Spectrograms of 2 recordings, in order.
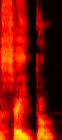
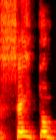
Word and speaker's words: seauton: O Seauton, dicen algunos libros, pero se pronuncia Seiton. Se dice Seiton porque en este caso la E y la A forman una especie de diptongo que se pronuncia como una letra E, igual que en el latín, ¿verdad?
